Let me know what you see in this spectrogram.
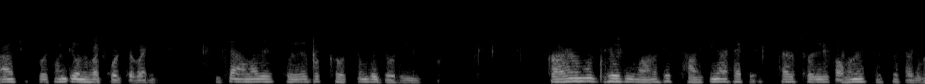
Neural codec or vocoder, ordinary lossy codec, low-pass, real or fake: codec, 16 kHz, 2 kbps, FreqCodec, smaller model; none; 3.6 kHz; fake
